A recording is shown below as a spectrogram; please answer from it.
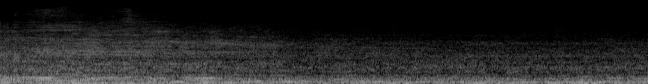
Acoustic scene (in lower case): street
